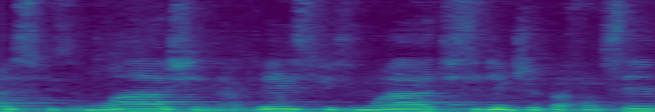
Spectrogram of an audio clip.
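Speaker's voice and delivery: low, subdued make-up voice; mock apology. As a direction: act out a sheepish spouse backing down. Acted apology after the quarrel.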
